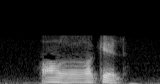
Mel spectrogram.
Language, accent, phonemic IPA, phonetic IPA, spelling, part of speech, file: Armenian, Eastern Armenian, /ɑʁɑʁɑˈkel/, [ɑʁɑʁɑkél], աղաղակել, verb, Hy-աղաղակել.ogg
- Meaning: 1. to shout, to scream, to yell, to cry out 2. to kvetch, to gripe (to remind frequently or complain)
